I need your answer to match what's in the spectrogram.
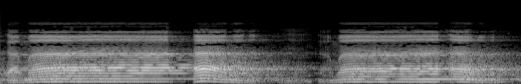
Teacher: Kama amanan nas, kama ini mad far'i ya, mad far'i panjangnya 4 harokat. Alif bertemu dengan hamzah.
